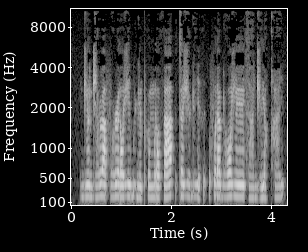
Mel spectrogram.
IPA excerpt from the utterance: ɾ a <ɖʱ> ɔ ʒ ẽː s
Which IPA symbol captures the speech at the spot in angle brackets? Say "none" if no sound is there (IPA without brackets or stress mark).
ɖʱ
